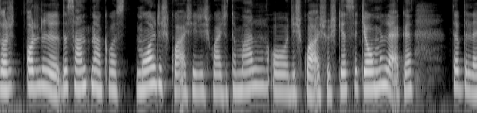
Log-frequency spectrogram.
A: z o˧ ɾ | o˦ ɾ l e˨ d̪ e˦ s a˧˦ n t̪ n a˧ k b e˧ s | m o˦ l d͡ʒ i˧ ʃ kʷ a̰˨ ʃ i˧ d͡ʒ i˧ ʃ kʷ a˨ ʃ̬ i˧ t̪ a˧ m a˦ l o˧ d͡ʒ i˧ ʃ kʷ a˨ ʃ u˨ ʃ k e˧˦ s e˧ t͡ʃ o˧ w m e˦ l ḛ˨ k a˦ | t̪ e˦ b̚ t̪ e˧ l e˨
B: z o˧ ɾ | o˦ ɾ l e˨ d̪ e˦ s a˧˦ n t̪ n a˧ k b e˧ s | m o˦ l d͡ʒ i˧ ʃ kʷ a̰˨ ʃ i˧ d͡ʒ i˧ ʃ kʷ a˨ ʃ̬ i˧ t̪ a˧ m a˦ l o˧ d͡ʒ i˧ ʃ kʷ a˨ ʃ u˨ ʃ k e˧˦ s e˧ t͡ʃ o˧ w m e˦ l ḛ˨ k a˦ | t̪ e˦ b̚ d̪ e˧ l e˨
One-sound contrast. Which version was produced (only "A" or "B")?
B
